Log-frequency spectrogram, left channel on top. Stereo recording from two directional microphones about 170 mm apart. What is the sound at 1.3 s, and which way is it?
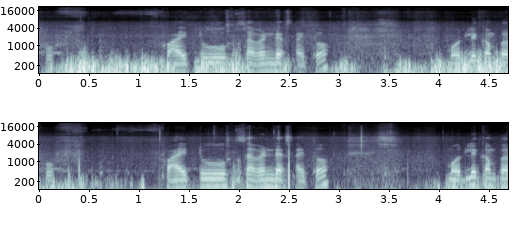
Speech, 45° right (ahead or behind).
